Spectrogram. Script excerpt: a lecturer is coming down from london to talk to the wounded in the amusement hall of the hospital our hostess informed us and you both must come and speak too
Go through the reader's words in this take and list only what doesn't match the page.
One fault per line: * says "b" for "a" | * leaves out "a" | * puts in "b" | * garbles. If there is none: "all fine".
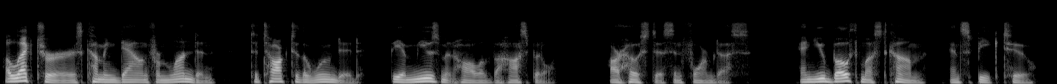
* leaves out "in"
